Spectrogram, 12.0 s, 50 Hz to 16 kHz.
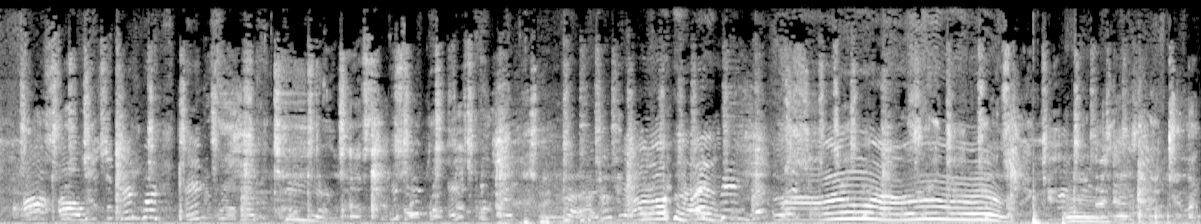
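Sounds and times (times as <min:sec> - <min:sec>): toddler babbling: 0:05.6 - 0:11.3.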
